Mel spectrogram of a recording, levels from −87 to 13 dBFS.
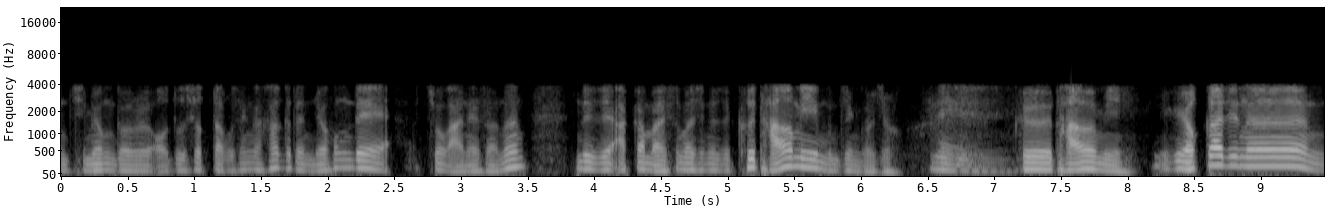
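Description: Speech carries GSM full-rate codec damage throughout, with a buzzy, gravelly roughness from regular-pulse excitation and nothing above 4 kHz, which fits a 13 kbps stream. Simple telephone band-limiting would sound dull but smooth, without that grainy buzz.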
